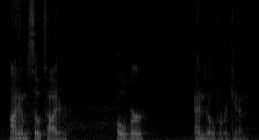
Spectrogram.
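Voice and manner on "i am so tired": hushed whispering voice. Voicing a thing in the static that keeps repeating: whispering voice. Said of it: "It is whispering".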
